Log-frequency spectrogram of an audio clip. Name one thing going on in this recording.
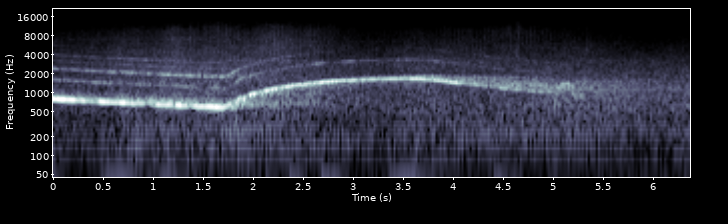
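An ambulance siren wails loudly nearby, then fades as it drives away.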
